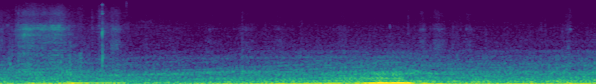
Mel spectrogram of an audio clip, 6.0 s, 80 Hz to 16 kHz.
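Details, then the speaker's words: BMW 335i N54 after MFactory 1.5-way LSD upgrade, driving at about 50 km/h: only steady low road rumble, no whine rising with speed; rear differential running quiet. "Cannot hear the diff, it's quiet. That was about 50 kilometers an hour."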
